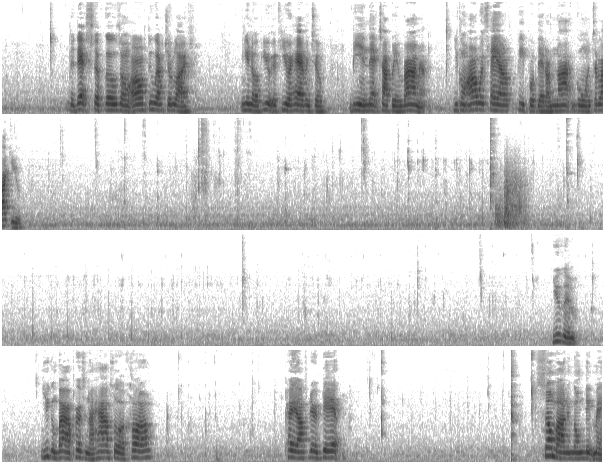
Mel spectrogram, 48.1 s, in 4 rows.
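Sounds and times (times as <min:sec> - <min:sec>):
person chewing: 0:12.8 - 0:21.9, 0:22.5 - 0:35.0, 0:39.2 - 0:41.8, 0:42.9 - 0:46.8.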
